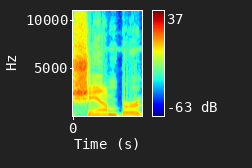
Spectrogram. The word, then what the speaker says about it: Schamberg: pronouncing Chairman Janigian's name, mine is Schamberg, like a ham, an iceberg, and take a drink and you'll say it just right.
